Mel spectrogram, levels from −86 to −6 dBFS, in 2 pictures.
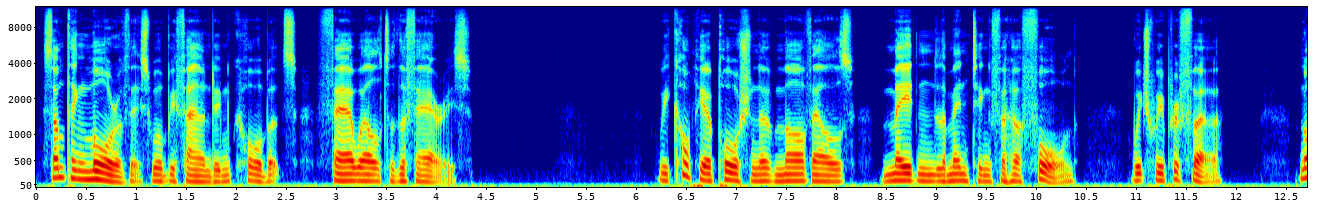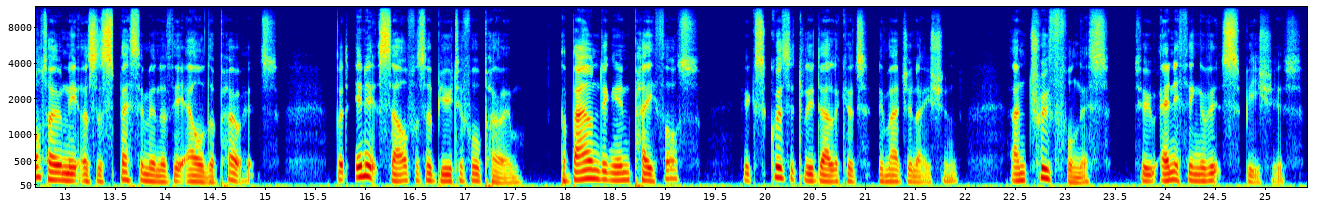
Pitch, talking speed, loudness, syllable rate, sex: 125 Hz, 130 wpm, -19 LUFS, 4.9 syllables/s, male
